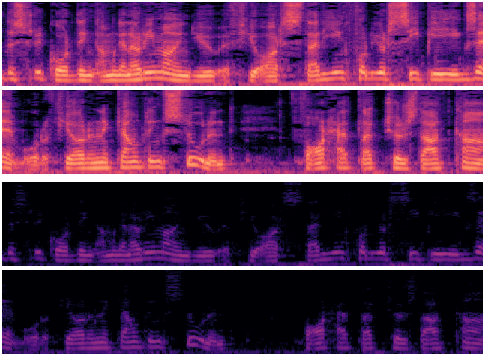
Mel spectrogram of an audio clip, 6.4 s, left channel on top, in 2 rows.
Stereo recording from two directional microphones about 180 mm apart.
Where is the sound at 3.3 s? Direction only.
25° left (ahead or behind).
